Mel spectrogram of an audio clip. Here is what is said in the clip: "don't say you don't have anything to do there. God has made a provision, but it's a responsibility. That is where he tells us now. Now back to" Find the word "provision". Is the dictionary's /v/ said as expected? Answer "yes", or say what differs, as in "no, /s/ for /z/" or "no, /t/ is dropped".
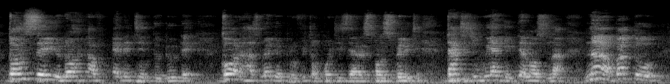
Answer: no, /f/ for /v/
